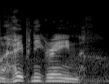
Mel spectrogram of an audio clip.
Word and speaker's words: Halfpenny Green: So, the LF was chopped out and everybody just said Hapney.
